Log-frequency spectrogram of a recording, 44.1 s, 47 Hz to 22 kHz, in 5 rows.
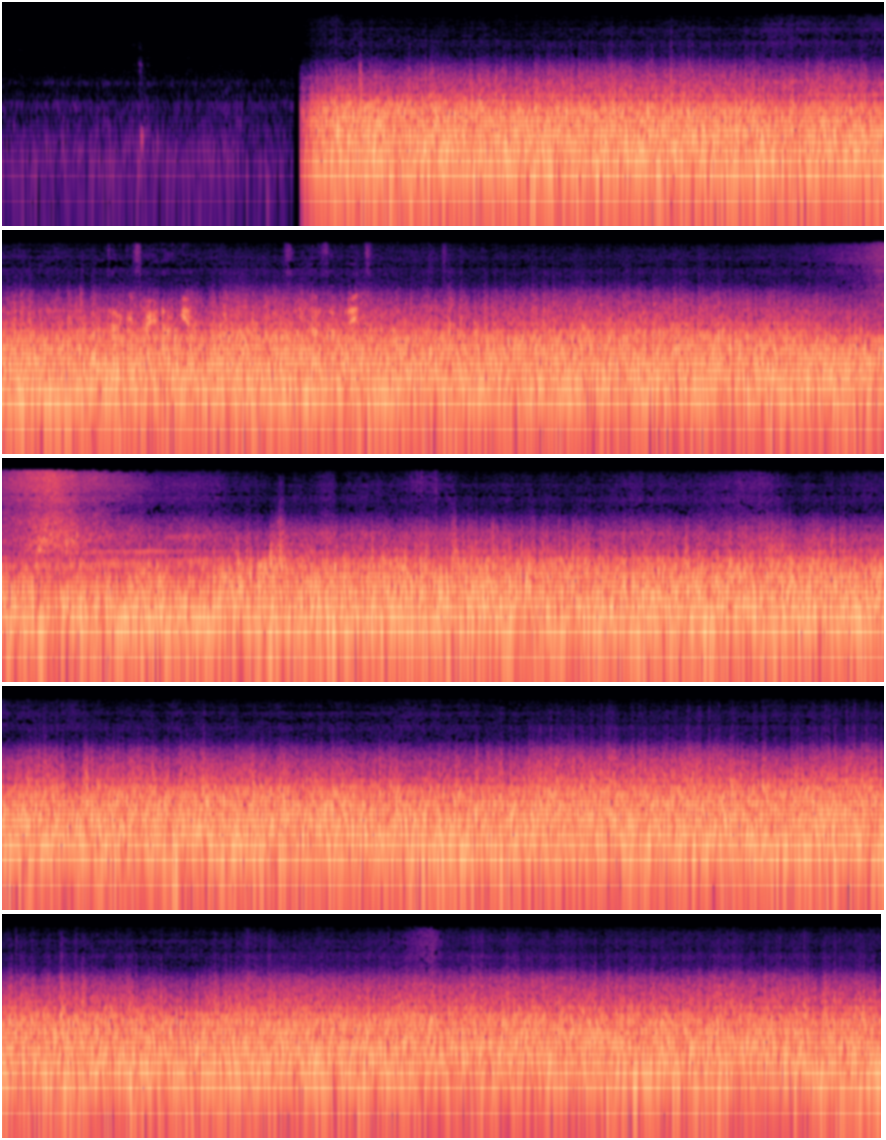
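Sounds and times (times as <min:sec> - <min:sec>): wind rushing on microphone: 0:03.0 - 0:44.0
sharp hiss: 0:17.3 - 0:19.6.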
